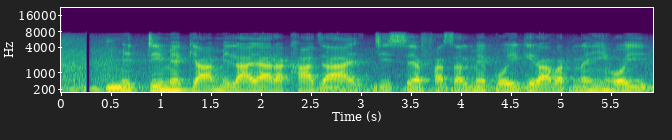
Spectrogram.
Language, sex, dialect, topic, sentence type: Magahi, male, Southern, agriculture, question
